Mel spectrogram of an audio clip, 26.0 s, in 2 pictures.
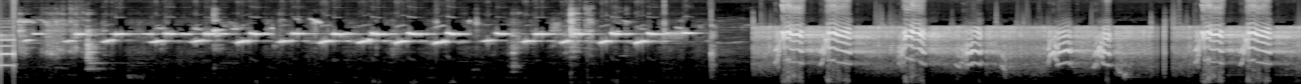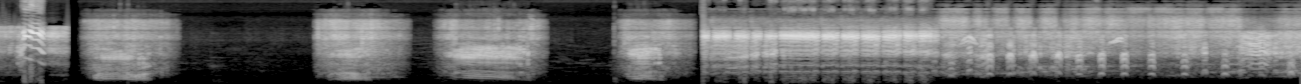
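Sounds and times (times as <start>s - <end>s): high two-note chirps: 0.0s - 7.1s
squeaky calls dropping in pitch: 0.0s - 11.2s, 12.0s - 13.6s, 20.1s - 26.0s
sharp clicks: 4.3s - 9.0s.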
